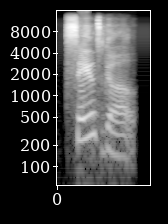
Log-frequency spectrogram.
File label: "salesgirl", Indian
